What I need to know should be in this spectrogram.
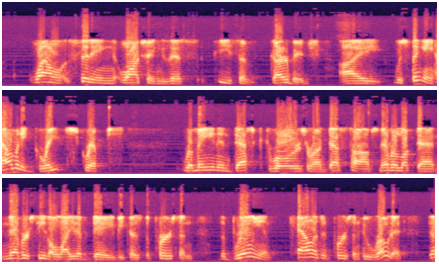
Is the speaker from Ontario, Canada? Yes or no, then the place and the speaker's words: yes; Scarborough, Ontario, Canada; I grew up in Scarborough, and believe it or not, there's a lot of Scarborough humor in those movies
